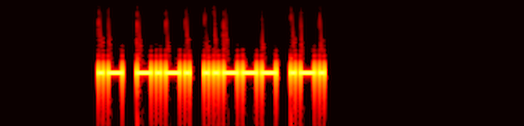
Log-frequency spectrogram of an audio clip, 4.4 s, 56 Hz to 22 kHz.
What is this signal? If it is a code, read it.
Morse code, heard as a keyed tone, about 30 wpm, 700 Hz. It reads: AC2R
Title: USA Call Signs - 4 Characters - Repeated 2x - 30wpm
